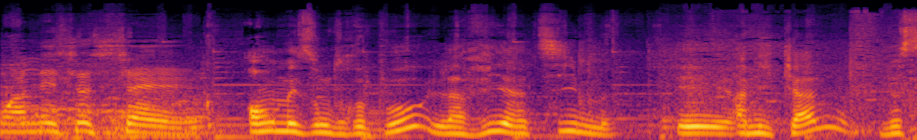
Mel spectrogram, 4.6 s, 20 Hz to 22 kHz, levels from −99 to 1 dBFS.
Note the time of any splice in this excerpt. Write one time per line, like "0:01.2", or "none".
0:01.0
0:03.7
